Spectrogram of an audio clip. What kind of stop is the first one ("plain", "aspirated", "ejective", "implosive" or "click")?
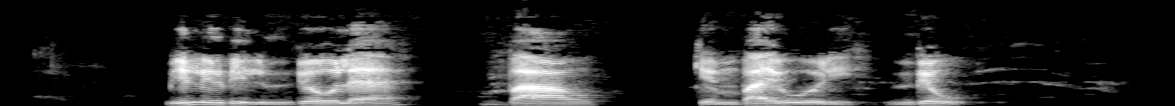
implosive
